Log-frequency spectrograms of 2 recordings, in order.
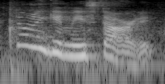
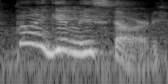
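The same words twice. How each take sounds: First: Weary repeat, weight on "even"; stress on even. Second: "Don't" hit high and hard, rest falling; exasperated, punch the first word; stress on don't. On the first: To viewers, weary repeat: "even" stressed. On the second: To viewers, exasperated: "Don't" stressed. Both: Shown as a demonstration.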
